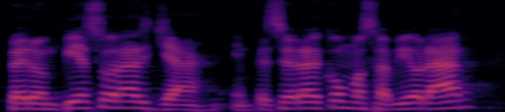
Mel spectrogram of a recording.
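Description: A man with a Mexican accent preaching a sermon, telling his testimony with passion that swings from hushed to shouting. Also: fairly high pitch, racing, clear, resonant tone.

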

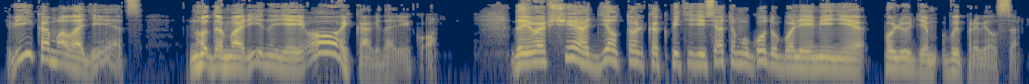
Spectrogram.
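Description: A man voicing an old male house ghost who speaks in a rustling whisper, slow and instructive, in a storybook reading. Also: mid-range voice, huge pitch swings, a bit bright, no echo, clean studio sound, voice pushed up. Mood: sad.

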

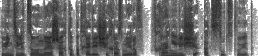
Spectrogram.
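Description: A man voicing a female AI unit that reports in a flat, formal, clipped way in an audiobook. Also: high-pitched, a little fast, no room sound, clean studio sound, voice pushed up, natural voice. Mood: detached. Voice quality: clipped, formal machine diction. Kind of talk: audiobook character voice.

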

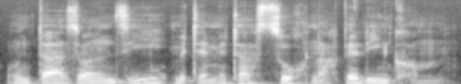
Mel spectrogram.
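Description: A man's voice: on the low side, mellow, slightly rough. Man doing a bustling gossipy neighbor lady. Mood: eager. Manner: bustling, gossipy, quick to reassure. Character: chatty eager neighbor woman, a baker's wife.

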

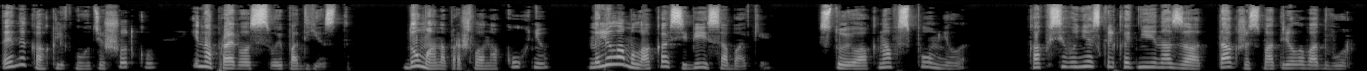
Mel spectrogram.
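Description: A woman narrating a detective novel in an even, measured storytelling voice. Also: medium pitch, dry recording. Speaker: audiobook narrator. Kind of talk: scripted narration.

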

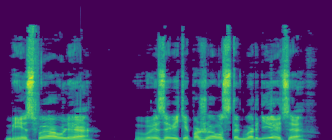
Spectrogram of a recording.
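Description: A man's voice: high-pitched, big pitch swings, normal speed, dark tone, dry recording, studio quality, pitched above the performer's own voice, heavily acted. A man voicing a ruthless, mocking middle-aged male crime lord in an audiobook, speaking in a sneering, imperious way. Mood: commanding.

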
